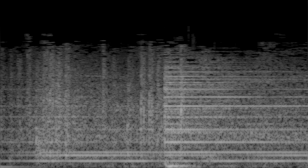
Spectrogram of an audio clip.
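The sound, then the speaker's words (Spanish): A clock tower bell chimes the four quarters that come before the hour strokes, two clear strikes with long, shimmering tones that hang and overlap, ringing loud and resonant with no one speaking. “Estos son los cuatro cuartos.”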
